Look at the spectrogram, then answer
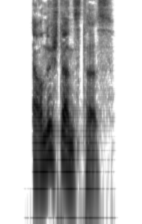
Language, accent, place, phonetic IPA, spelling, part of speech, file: German, Germany, Berlin, [ɛɐ̯ˈnʏçtɐnt͡stəs], ernüchterndstes, adjective, De-ernüchterndstes.ogg
- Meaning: strong/mixed nominative/accusative neuter singular superlative degree of ernüchternd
